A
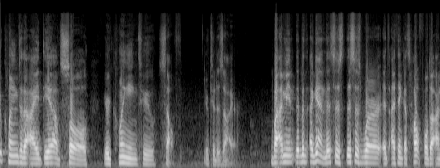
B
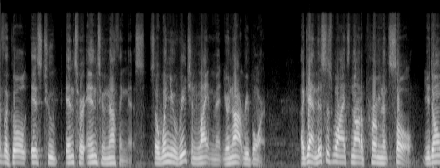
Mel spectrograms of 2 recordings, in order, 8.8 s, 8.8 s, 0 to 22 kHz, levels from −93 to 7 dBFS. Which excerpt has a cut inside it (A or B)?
A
